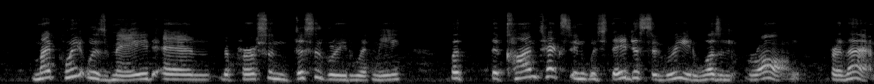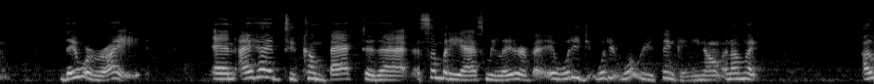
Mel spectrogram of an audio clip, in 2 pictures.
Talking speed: 160 wpm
